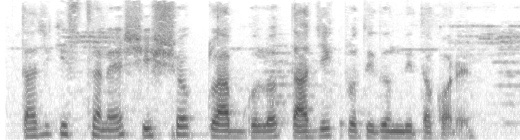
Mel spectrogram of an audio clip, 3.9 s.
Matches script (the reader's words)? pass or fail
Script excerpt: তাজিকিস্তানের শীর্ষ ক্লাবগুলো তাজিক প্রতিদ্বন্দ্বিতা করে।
pass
